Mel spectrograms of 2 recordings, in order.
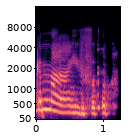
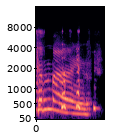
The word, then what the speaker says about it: knife: Jangan knife. Ya Allah, jangan knife. Bahasanya adalah knife. Sama Knife. seperti knife.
